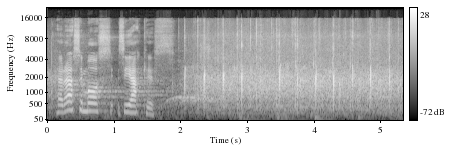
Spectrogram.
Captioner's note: audience applauding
